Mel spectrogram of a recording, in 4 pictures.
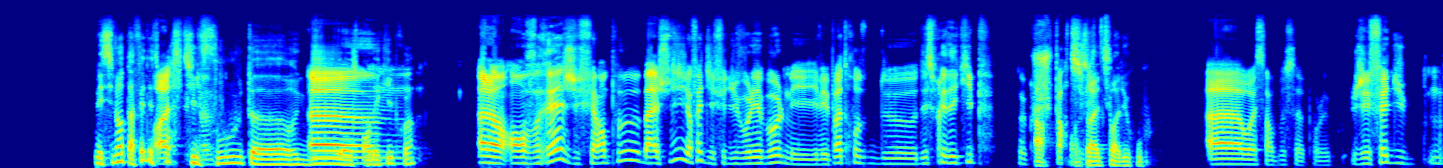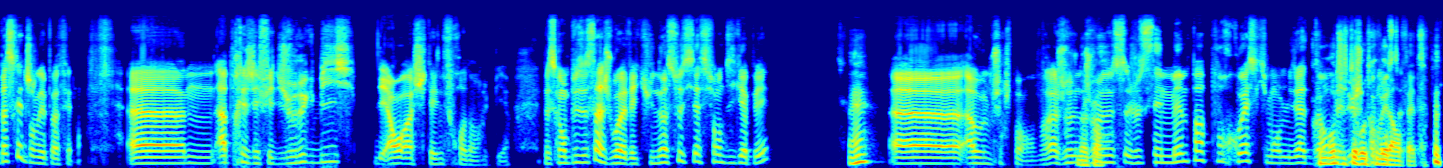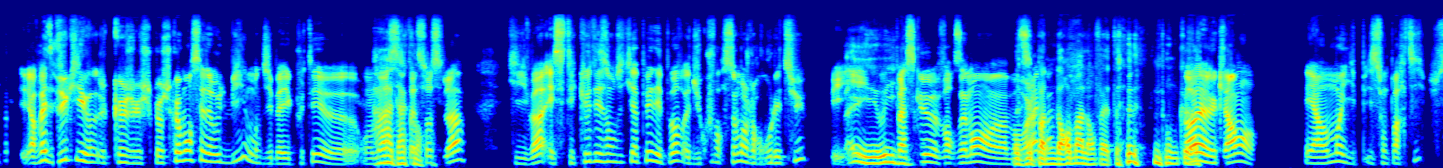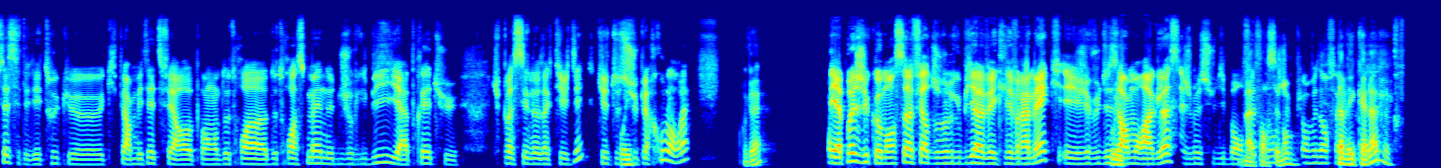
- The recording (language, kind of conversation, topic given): French, unstructured, Que penses-tu du sport en groupe ?
- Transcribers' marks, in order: drawn out: "Hem"; other background noise; laugh; chuckle; chuckle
